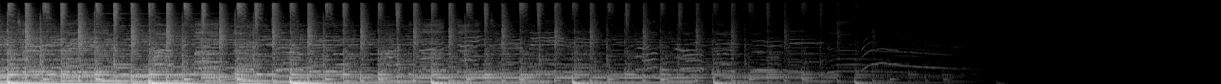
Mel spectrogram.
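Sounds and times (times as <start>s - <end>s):
birthday song karaoke backing track: 0.0s - 9.4s.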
